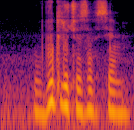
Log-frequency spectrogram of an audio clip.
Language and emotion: Russian, angry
